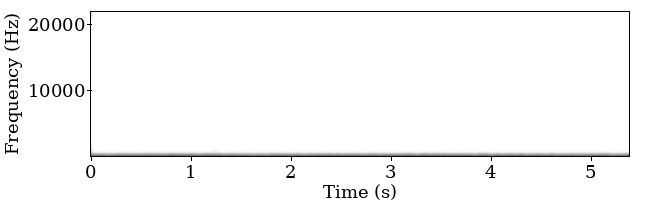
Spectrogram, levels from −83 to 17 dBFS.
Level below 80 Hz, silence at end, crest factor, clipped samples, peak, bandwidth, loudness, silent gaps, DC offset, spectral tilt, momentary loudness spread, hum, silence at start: -20 dBFS; 0 s; 12 dB; under 0.1%; -6 dBFS; 0.3 kHz; -21 LUFS; none; under 0.1%; -18.5 dB/octave; 3 LU; none; 0 s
